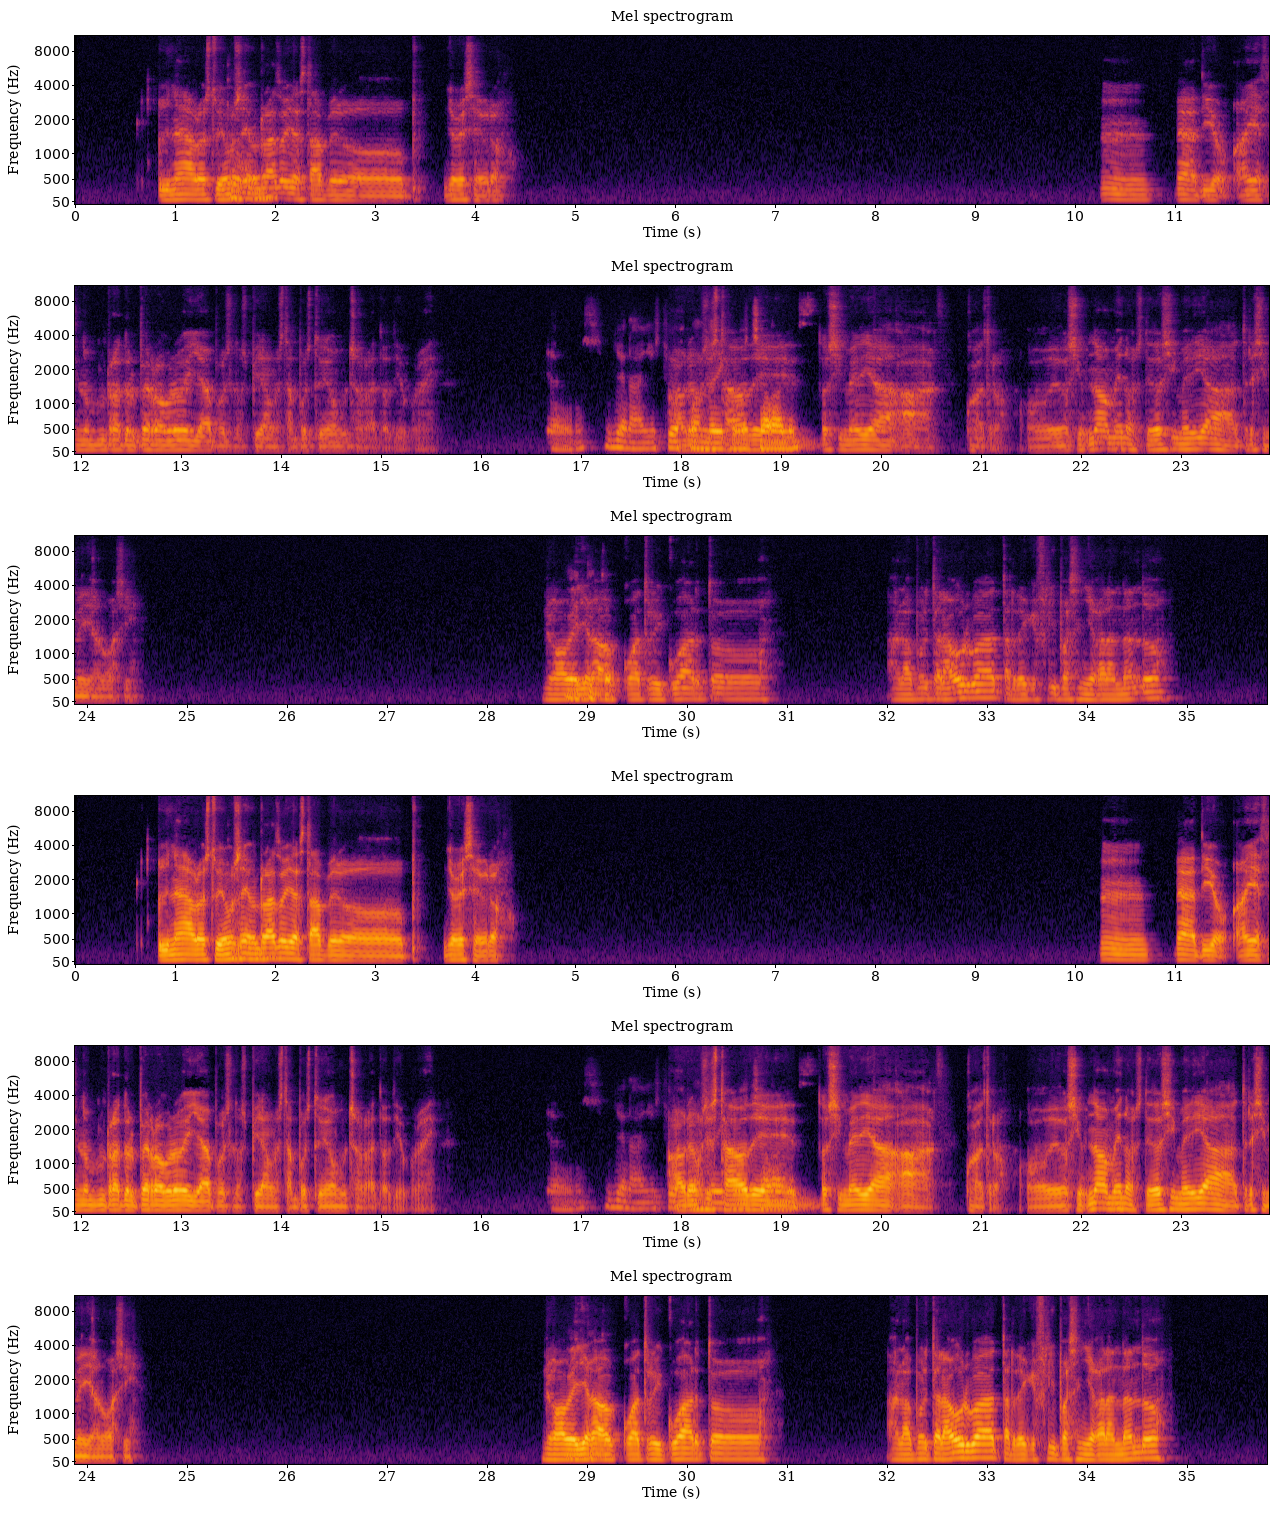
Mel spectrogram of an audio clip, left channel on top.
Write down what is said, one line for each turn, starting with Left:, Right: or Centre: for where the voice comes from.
Right: Pues nada, bro, estuvimos
Left: qué bueno.
Right: ahí un rato y ya está, pero pff, yo qué sé, bro. Mm, nada, tío, ahí haciendo un rato el perro, bro, y ya pues nos piramos. Tampoco estuvimos mucho rato, tío, por ahí.
Left: Ya ves. Ya nada, yo estuve
Right: Habremos
Left: jugando
Right: estado
Left: ahí con los
Right: de
Left: chavales.
Right: dos y media a cuatro, o de dos y... No, menos, de dos y media a tres y media, algo así. Luego habré
Left: Épico.
Right: llegado cuatro y cuarto a la puerta de la urba, tardé que flipas en llegar andando,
